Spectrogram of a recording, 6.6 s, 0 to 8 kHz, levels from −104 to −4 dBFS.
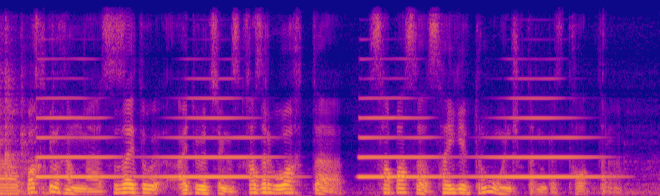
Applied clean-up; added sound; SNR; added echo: none; Wind instrument, woodwind instrument; 5 dB; reverberation time 0.2 s.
